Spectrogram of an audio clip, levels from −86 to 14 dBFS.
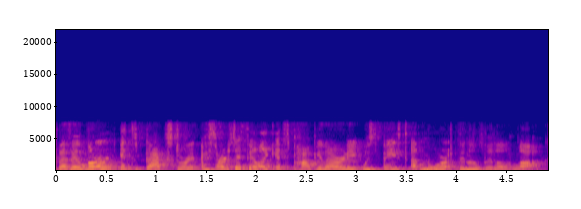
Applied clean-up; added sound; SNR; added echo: neural separator model SepFormer DNS4.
